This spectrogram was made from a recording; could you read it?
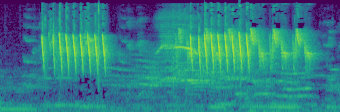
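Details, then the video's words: Long continuous ngebren song of the ciblek, or bar-winged prinia: a tight burst of quick high chips, a pause, then a longer, slightly uneven run trailing off. "BURUNG CIBLEK NGEBREN PANJANG"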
